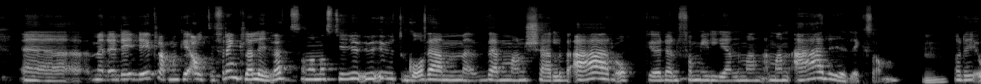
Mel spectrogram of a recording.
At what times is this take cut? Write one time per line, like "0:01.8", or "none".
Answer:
0:04.3

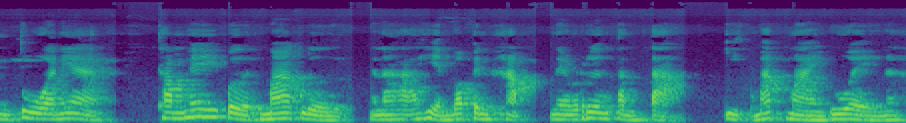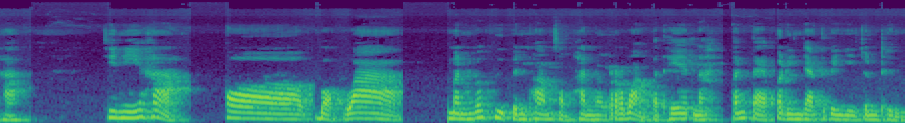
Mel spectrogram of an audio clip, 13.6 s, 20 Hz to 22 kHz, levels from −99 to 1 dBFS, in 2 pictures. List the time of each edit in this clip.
none

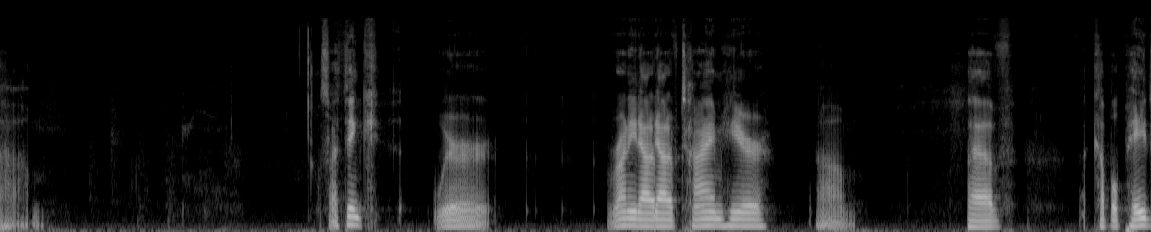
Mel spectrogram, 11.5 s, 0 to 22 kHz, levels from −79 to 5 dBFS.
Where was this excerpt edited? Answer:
0:06.5
0:09.7

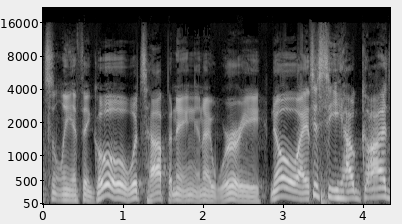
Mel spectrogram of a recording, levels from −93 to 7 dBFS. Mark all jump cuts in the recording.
0:02.8
0:03.3

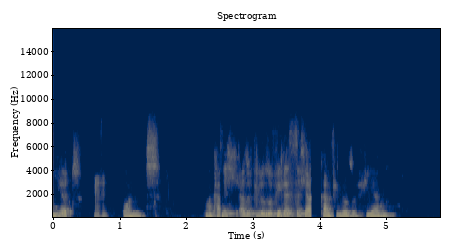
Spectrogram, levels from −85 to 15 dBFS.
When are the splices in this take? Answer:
0:00.9
0:02.5
0:03.9
0:04.2

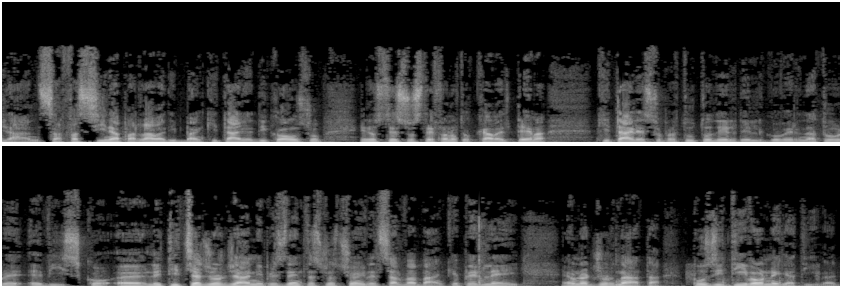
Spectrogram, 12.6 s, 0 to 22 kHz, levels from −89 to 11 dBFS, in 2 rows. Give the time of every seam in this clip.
0:03.4
0:04.5
0:05.5
0:09.0

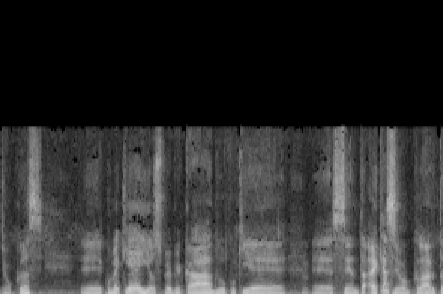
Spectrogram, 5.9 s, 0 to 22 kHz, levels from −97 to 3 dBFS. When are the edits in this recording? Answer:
0:03.1

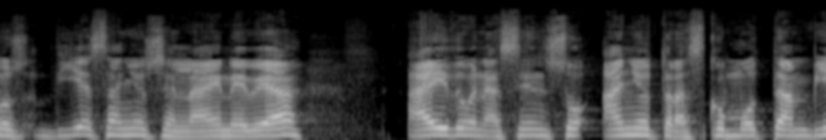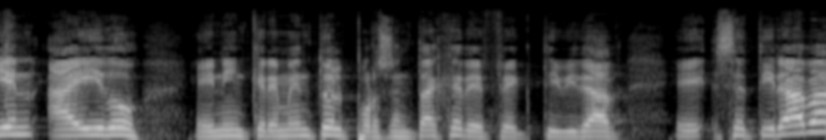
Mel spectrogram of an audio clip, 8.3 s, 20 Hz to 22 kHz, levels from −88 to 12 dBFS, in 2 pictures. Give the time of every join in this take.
0:03.5

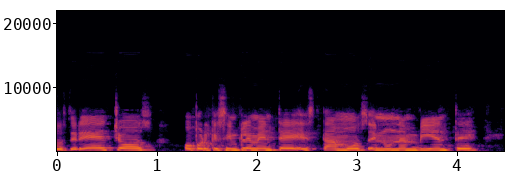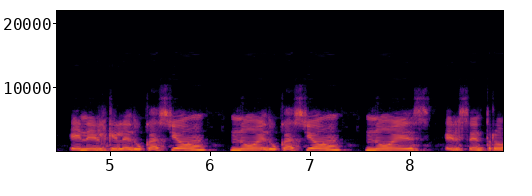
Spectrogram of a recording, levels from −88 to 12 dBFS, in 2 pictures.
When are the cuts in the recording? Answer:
0:06.5

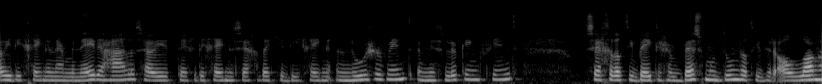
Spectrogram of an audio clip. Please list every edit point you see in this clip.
none

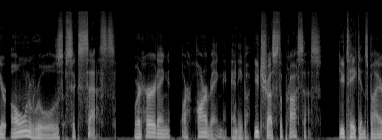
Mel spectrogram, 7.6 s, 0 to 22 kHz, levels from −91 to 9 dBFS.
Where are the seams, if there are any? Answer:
0:01.3
0:02.8
0:03.5
0:05.0

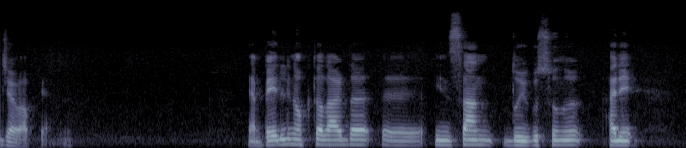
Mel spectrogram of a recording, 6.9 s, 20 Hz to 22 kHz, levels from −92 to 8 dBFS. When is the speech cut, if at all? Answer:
0:04.3

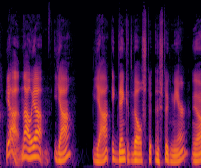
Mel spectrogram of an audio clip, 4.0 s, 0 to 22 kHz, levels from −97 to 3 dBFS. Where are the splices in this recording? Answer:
none

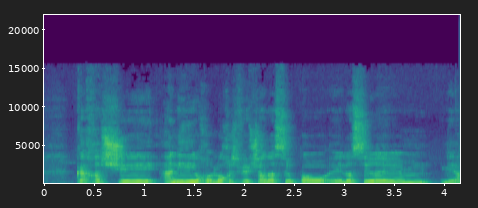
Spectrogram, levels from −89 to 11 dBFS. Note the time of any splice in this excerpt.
none

